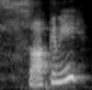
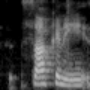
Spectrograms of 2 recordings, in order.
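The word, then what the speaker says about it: Saucony: wrong it's I it's saky I used to call it s saky sounds funny I I have worn socony before but is where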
